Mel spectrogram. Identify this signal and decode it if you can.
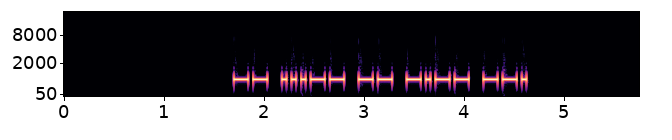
Morse code, heard as a keyed tone, about 25 wpm, 700 Hz. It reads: M3MYG
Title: DXCC-100 Call Signs - 5 Characters - 25wpm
